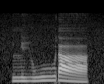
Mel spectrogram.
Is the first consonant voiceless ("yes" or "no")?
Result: no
